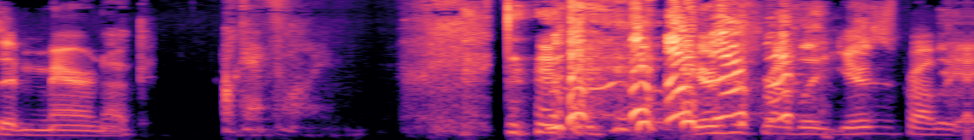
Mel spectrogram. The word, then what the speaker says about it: Maryinuk: I pronounce it Marinuk.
